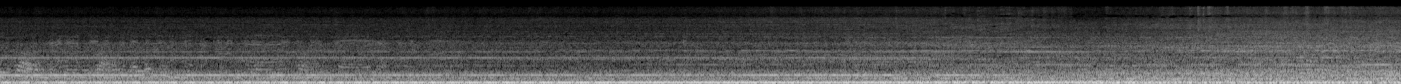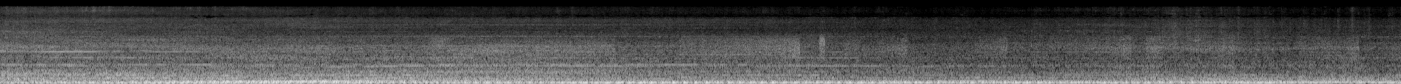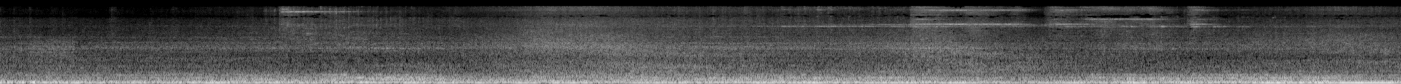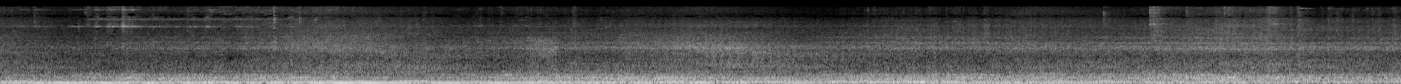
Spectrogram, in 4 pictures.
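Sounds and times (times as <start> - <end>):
train rumbling along rails: 0.0 - 56.0
faint high squeals: 35.6 - 40.8.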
